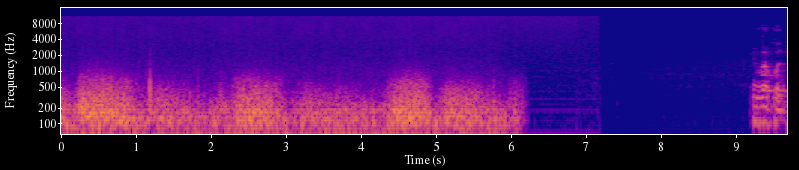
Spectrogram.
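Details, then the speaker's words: Bronchovesicular breath sounds by stethoscope on the chest during deep open-mouth breathing: higher pitch and intensity than normal vesicular murmur, inspiration equal in length to expiration, clear pause between them; normal in second intercostal space anteriorly. "αναπνοή είναι ήχος υψηλότερης χρείας από το φυσιολογικό αναπνευστικό ψιθύρισμα μεγαλύτερης έντασης η εισπνοή έχει την ίδια διάρκεια με την εκπνοή"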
